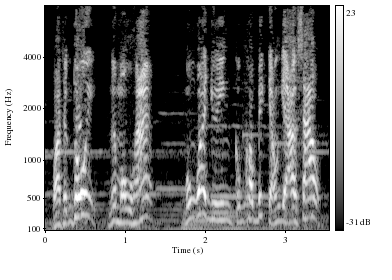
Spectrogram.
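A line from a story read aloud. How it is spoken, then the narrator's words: Scolding shout. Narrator (Vietnamese): Trong đám rước dâu có người quát mắng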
